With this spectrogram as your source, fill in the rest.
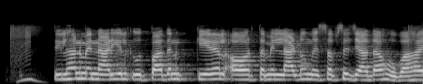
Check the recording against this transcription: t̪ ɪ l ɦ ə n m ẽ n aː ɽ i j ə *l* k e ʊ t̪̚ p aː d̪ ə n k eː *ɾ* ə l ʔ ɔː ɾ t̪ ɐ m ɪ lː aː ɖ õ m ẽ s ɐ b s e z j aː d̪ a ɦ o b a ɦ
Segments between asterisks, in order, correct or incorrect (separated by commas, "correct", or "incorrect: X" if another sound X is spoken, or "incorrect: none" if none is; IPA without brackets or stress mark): correct, correct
